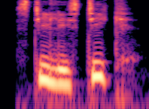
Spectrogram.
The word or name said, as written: stilistik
